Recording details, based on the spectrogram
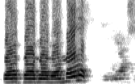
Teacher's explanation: प फ ब भ म होठ से होता है।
